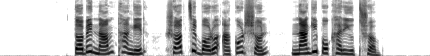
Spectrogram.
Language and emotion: Bengali, neutral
